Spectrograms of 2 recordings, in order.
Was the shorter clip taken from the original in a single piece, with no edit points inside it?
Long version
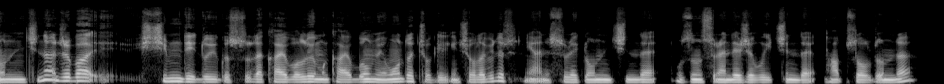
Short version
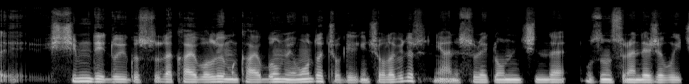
yes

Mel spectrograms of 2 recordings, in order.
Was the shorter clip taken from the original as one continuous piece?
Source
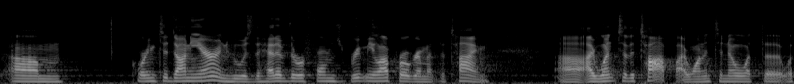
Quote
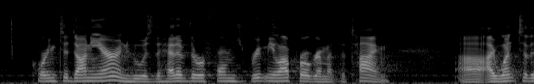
yes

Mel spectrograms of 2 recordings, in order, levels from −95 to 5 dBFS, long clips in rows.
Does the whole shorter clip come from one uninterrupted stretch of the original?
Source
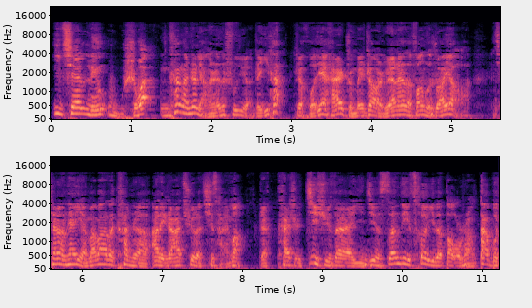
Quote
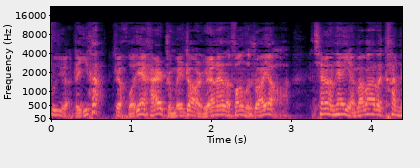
yes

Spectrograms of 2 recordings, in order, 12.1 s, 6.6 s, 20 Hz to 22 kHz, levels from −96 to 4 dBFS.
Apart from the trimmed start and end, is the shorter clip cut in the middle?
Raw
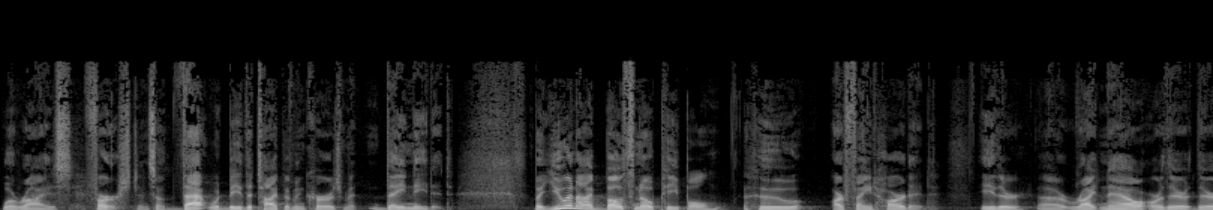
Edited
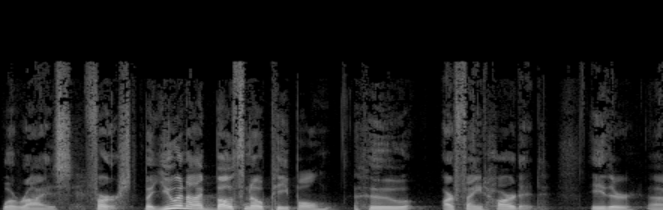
yes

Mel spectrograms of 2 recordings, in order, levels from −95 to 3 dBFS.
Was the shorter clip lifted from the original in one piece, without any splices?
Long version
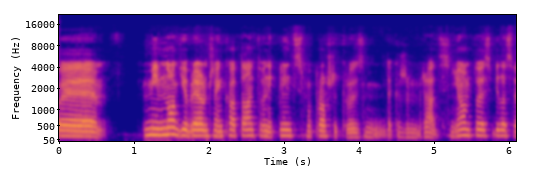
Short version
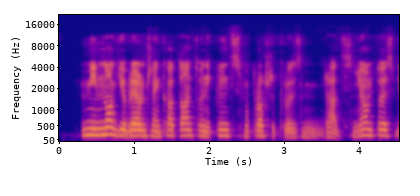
no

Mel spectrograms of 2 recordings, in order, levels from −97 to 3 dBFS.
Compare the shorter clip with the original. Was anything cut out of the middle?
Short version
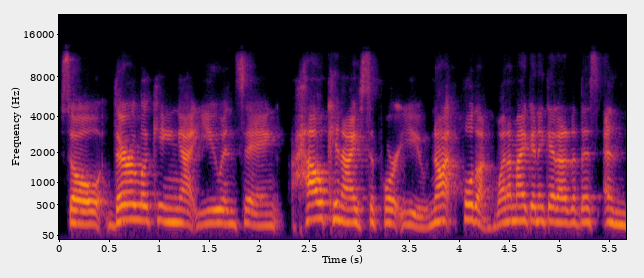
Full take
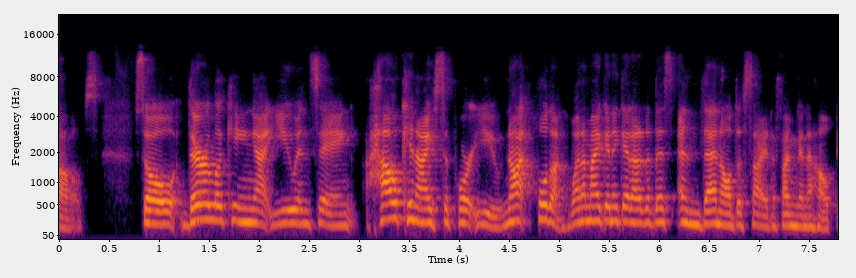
no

